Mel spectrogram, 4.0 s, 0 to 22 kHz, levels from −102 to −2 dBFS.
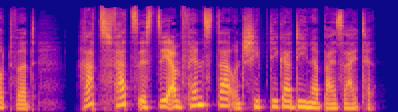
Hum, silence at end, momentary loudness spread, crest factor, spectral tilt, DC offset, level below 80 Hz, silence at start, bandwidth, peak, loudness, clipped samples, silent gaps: none; 0.25 s; 10 LU; 18 dB; -4 dB/octave; under 0.1%; -66 dBFS; 0 s; 17.5 kHz; -2 dBFS; -20 LUFS; under 0.1%; 0.67-0.75 s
